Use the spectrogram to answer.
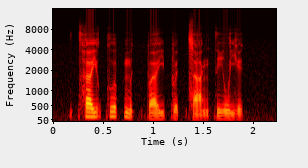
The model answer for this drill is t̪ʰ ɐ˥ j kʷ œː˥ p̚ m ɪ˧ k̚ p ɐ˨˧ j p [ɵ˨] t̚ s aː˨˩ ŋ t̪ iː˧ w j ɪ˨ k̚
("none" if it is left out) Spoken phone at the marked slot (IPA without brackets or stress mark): ɵ˨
